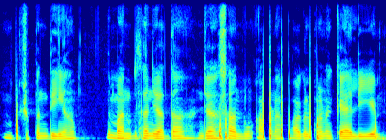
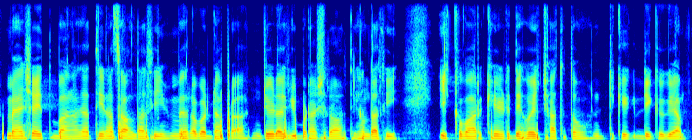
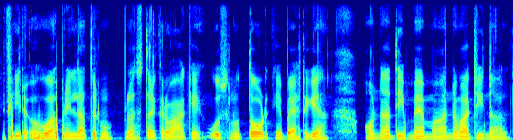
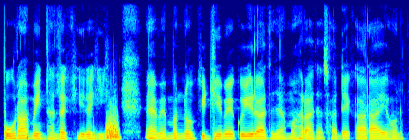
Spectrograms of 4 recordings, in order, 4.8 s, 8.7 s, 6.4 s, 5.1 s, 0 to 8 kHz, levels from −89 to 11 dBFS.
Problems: none marked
